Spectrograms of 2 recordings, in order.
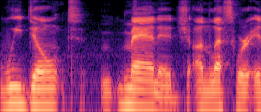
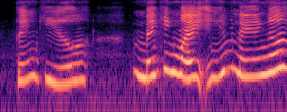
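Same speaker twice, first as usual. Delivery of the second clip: put-on girly voice, much higher. After a viewer's compliment is read out, a speaker replies in a put-on girl voice. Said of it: "I like your girl voice".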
